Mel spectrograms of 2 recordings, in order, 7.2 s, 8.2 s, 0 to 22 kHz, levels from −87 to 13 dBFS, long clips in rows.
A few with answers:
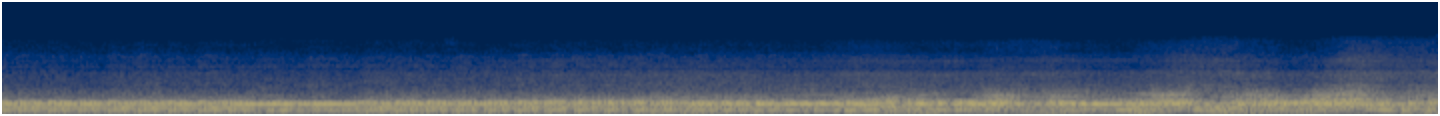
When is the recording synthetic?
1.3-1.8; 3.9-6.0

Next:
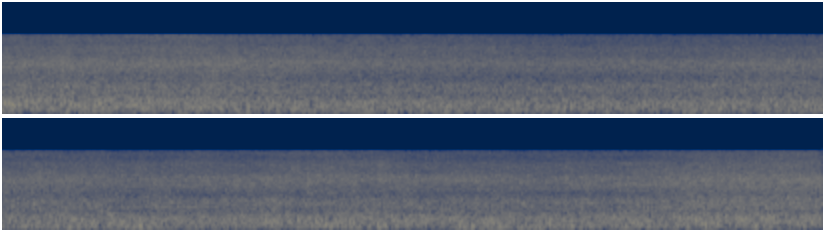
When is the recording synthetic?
4.5-7.5

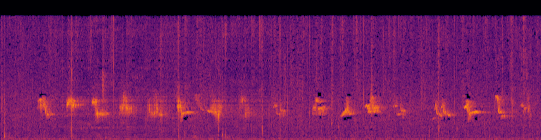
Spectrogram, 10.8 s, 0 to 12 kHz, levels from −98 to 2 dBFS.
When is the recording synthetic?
1.2-3.6; 4.2-5.4

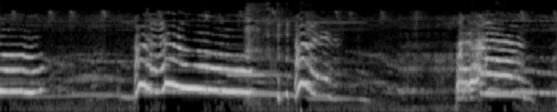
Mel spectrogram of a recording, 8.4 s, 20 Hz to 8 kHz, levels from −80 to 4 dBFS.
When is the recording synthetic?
6.0-7.3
